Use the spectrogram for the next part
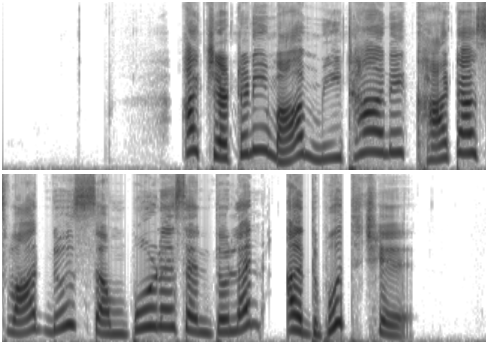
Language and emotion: Gujarati, happy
